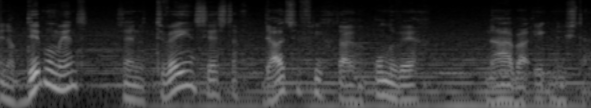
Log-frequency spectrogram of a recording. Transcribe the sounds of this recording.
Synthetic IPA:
ɛnɔb̚dɪtmowmɛnt | sɛjnətʋejənsɛstəχ | dœɥtsəfliχtœɥχənɔndəɹʋɛχ | naːɹʋaːɹʔɪknystaː

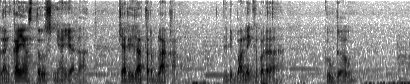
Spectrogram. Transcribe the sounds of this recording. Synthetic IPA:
laŋkajaŋsə̥t̪əɾusɲaijala̰h | t͡ʃaɾilat̪ərbəlaka̰ŋd͡ʒadibalɪkːəpada | ɡ̥uɡəl

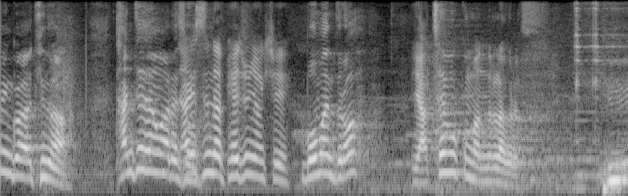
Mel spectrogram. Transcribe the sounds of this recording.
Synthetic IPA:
inɡwatina | tant͡ɕʰesʰeŋwaɾesʌes͈ɯmidape̞d͡ʑuŋjʌŋɕ͈imʌmandɯɾʌ | jat͡ɕʰebuk͈ɯmmandɯɭːaɡɯɾes͈o̥

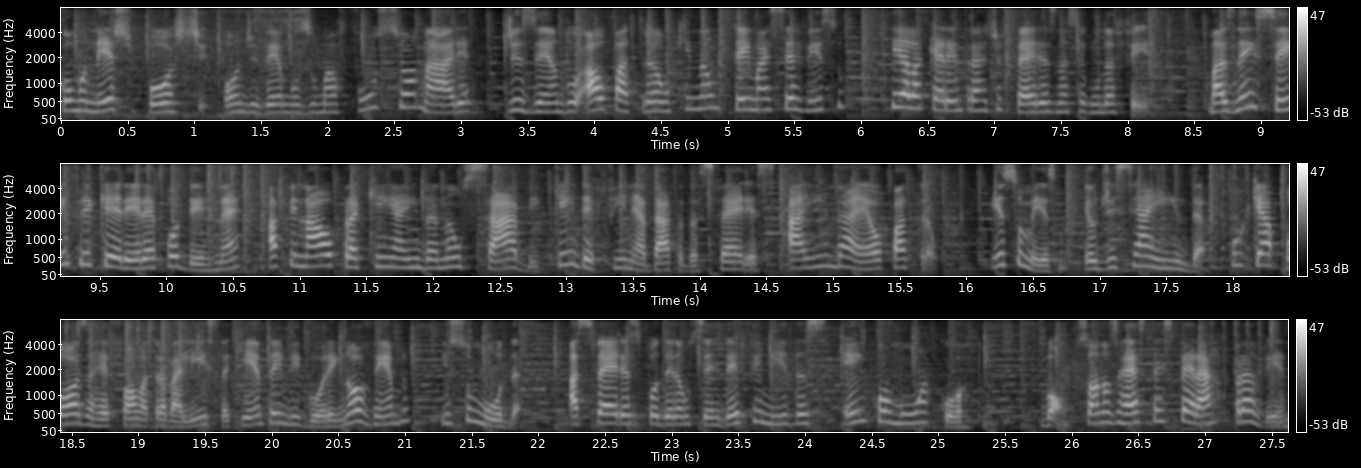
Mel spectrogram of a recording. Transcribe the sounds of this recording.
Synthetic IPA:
kõmʊnest͡ʃɪ̥post͡ʃɪõd͡ʒɪvẽmʊzũmɐfũsionaɾiɐ | d͡ʒizẽnd̪ʊʔawpat̪ɾɐ̃w̃kɪnɐ̃w̃t̪ẽj̃majsseɾvisʊɪɛlɐkɛɾẽnt̪ɾaɾd͡ʒɪfɛɾiɐznɐseɡũnd̪ɐfḛjɾɐ | mɐznẽj̃sẽmpɾɪkeɾeɾɛpod̪eɾnɛafinawpɾɐkẽj̃aĩnd̪ɐnɐ̃w̃sabɪkẽj̃d̪efĩnɪad̪at̪ɐd̪ɐsfɛɾiɐ̰saĩnd̪ɐɛʊpat̪ɾɐ̰̃w̃ | isʊmezmʊewd͡ʒisɪaĩnd̪ɐ̰poɾkeapɔzɐɦefɔɾmɐt̪ɾabaʎist̪ɐkɪẽnt̪ɾɐẽviɡoɾẽj̃novẽmbɾʊisʊmud̪ɐ̰ | ɐsfɛɾiɐspod̪eɾɐ̃w̃seɾd̪efinid̪ɐzẽj̃komũakoɾd̪ʊ | bõw̃sɔnʊzɦɛst̪ɐispeɾaɾpɾɐveɾ

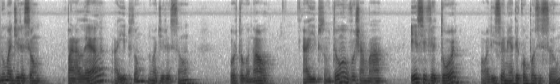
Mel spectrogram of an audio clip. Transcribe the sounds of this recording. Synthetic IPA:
nũmɐd͡ʒiɾesɐ̃w̃ | paɾalɛlɐaipsõw̃nũmɐd͡ʒiɾesɐ̃w̃ | o̰ɾt̪oɡõnaw | a̰ipsõ̰ḛ̃nt̪ɐ̃w̃ewvoʃama | esɪvet̪oɾɔ̰ʎɐisʊɛɐmĩɲɐd̪ekõmpozisɐ̃w̃

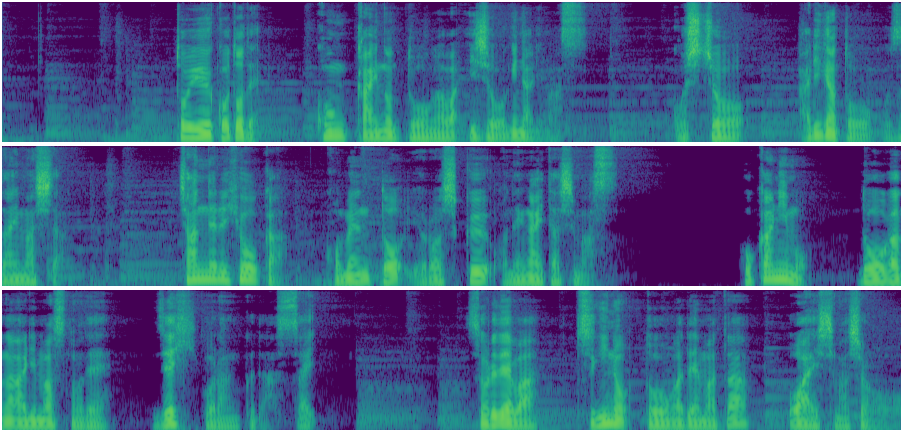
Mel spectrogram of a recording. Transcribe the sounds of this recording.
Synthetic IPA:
t̪o̞jɯ̟ːko̞t̪o̞d̪e̞ | kõ̞ŋkaino̞d̪o̞ːɡaβ̞aʔiʑo̞ːɲ̟inaɾʲimasɨ̥ | ɡ̥o̞ɕi̥t͡ɕo̞ːaɾʲiɡat̪o̞ːɡ̥o̞zaimaɕi̥t̪ḁ | t͡ɕãnːe̞ɾɯ̟ço̞ːka | kʰo̞mẽ̞nt̪o̞jo̞ɾo̞ɕi̥kɯ̟ʔo̞ne̞ɡait̪aɕimasɨ̥ | ho̞kaɲ̟imo̞ | d̪o̞ːɡaɡaːɾʲimasɨ̥no̞d̪e̞ | ze̞çi̥ɡ̥o̞ɾãŋkɯ̟d̪asai | so̞ɾe̞d̪e̞βa | t͡sɨɡʲino̞d̪̥o̞ːɡad̪e̞mat̪aoβaiɕimaɕo̞ː

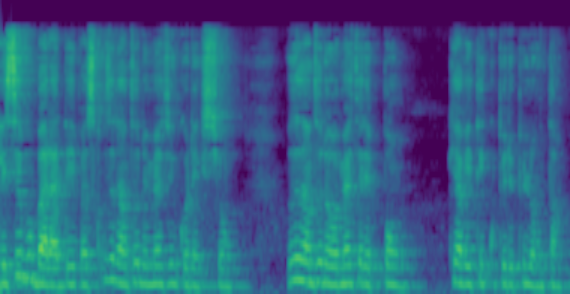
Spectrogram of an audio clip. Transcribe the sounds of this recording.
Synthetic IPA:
lɛsevubalad̪epaʁsə̥kəvuzɛt̪ɑ̃t̪ʁɛ̃d̪əmɛt̪χynkɔnɛksjɔ̃ | vuzɛt̪ɑ̃t̪ʁɛ̃dəʁəmɛt̪χlɛpɔ̃ | kʲiaveet̪ekuped̪əpɥilɔ̃t̪ɑ̃

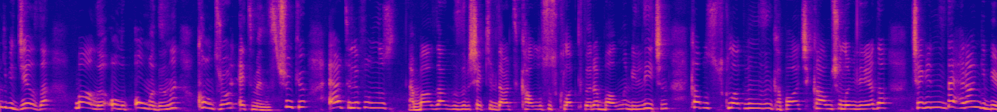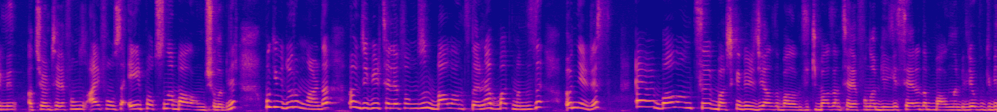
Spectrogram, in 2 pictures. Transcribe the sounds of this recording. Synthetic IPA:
ɲɟibid͡ʒijazd̪a | baːlˠɯːʔo̞lˠup̚o̞lˠmad̪ɯːnɯkʰo̞nt̪ɾo̞lʲɛt̪me̞niz̥t͡ʃʰyɲcyejæɾt̪ʰe̞lʲe̞fo̞nunuz̥ | abaːzænɦɯzlˠɯbiʃe̞cʰilʲd̪ɛaɾt̪ʰɯ̥kʰːablˠo̞suz̥kʰulˠaklˠɯklˠaɾabaːlˠanabilʲd̪iːt͡ʃʰinkʰablˠo̞suz̥kʰulˠaklˠɯːnɯzɯnkʰapaːt͡ʃʰɯ̥kʰːalˠmɯʃo̞lˠabilʲiɾjad̪a | t͡ʃʰe̞vlinizd̪ɛɦɛɾaɲɟibiɾninat̪ʰɯjo̞ɾumt̪ʰe̞lʲe̞fo̞numuza̰jfo̞nsaʔejiɾpʰo̞t̪sund̪abaːlˠanmɯʃo̞lˠabilʲiɾ̥buɟibid̪uɾumlˠaɾd̪aø̞nd͡ʒɛbiɾt̪ʰe̞lʲefo̞numuzunbaːlˠant̪ʰɯlˠaɾɯnabakmanɯzɯø̞ne̞ɾiɾiz̥ | e̞jæɾbaːlˠant̪ʰɯbaʃkabiɾd͡ʒijazd̪abaːlˠant̪ʰɯicʰibaːzænt̪ʰe̞lʲe̞fo̞nabilʲɟisejaɾad̪abaːlˠanabilʲijo̞buɟibi

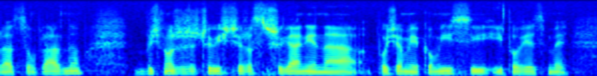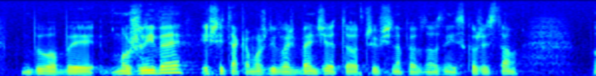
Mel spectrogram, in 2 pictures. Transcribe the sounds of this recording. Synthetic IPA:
ɾat̪t̪sɔ̃w̃pɾavnɔ̃w̃bɘt͡ɕmɔʐɛʐɛt͡ʂɘvʲiɕt͡ɕɛɾɔstʂɛɡaɲɛnapɔʑɔmʲjɛkɔmʲisʲjiʔipɔvʲjɛt̪smɘ | bɘwɔbɘmɔʐlʲivɛjɛɕlʲit̪akamɔʐlʲivɔʑd͡ʑbɛɲd͡ʑɛt̪ɔːt͡ʂɨvʲiɕt͡ɕɛnapɛvnɔzɲejskɔʐɘst̪am

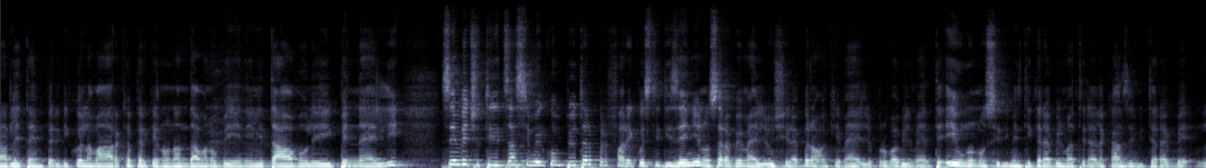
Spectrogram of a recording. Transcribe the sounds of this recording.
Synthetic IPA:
aɾelet̪ɛmpeɾed̪ikwelːamarkaperkenːonand̪aːvanobɛːnelet̪aːvoleipenːɛlːi | seiɱveːt͡ʃeut̪ilid̪zːasːimoilkompjuːt̪erperfaːɾekwest̪id̪izeɲːinonsaɾɛbːemɛʎːouʃːiɾɛbːeɾoaŋkemɛʎːopɾobabilmḛnt̪eʔːunononsid̪iment̪ikeɾɛbːeilmat̪ːeɾjalakaːzaevit̪eɾʔɛbːe

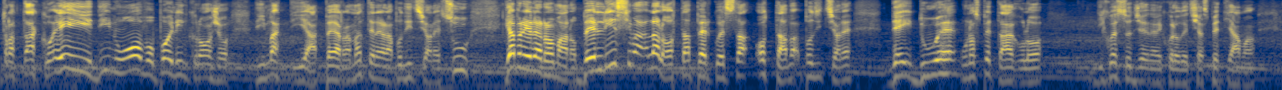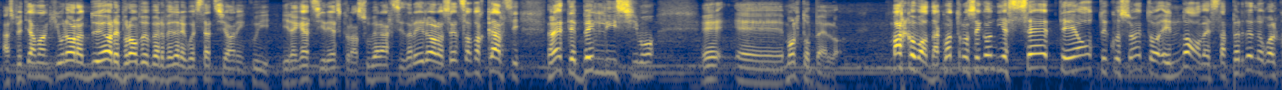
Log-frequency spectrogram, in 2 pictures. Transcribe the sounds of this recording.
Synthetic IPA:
t̪ɾoat̪ːakːoed̪inwɔːvopɔjliŋkɾoːt͡ʃo | d̪imat̪ːiːa̰permant̪eneːɾelapozit̪sːjoːnesuɡabɾiɛleromaːnobelːisːimalalɔt̪ːaperkwest̪aot̪ːaːvapozit̪sjoːne | d̪ejd̪uːeunospet̪ːaːkolo | d̪ikwest̪od͡ʒɛːneɾeɛkwelːoket͡ʃːiaspet̪ːja̰ːmo̰ | a̰spet̪ːjaːmoaŋk̟eunoːɾad̪uːeoːɾep̬ɾɔːpɾjop̬erved̪eːɾekwest̪eat̪sːjoːniŋkujiɾaɡat̪sːiɾiɛskonoasːupeɾarsit̪ɾad̪iloːɾosɛnt̪sat̪okːarsiveɾament̪eɛbːelːisːimo | eɛmːolt̪obɛ̰lːo̰markobɔd̪ːakwat̪ːɾosekond̪iɛsɛt̪ːeɔt̪ːoiŋkwest̪omoment̪oɛnːɔːvest̪apːerd̪ɛnd̪okwalk

